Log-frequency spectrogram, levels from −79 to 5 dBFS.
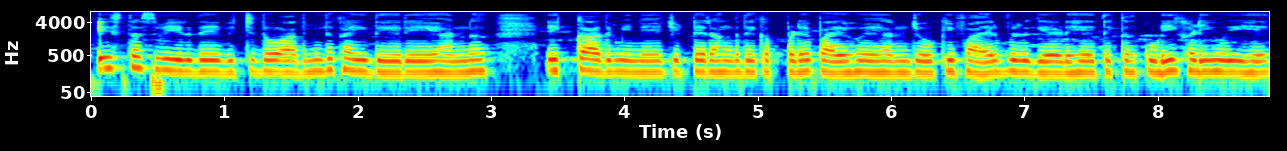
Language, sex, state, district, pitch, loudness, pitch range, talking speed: Punjabi, female, Punjab, Fazilka, 185 Hz, -15 LUFS, 180-195 Hz, 210 wpm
